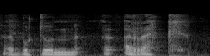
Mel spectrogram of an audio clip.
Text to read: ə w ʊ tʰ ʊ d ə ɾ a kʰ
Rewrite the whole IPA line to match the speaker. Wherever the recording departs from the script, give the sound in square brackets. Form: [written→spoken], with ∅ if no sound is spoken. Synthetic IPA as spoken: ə [w→b] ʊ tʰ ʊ [d→n] ə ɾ [a→ɛ] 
